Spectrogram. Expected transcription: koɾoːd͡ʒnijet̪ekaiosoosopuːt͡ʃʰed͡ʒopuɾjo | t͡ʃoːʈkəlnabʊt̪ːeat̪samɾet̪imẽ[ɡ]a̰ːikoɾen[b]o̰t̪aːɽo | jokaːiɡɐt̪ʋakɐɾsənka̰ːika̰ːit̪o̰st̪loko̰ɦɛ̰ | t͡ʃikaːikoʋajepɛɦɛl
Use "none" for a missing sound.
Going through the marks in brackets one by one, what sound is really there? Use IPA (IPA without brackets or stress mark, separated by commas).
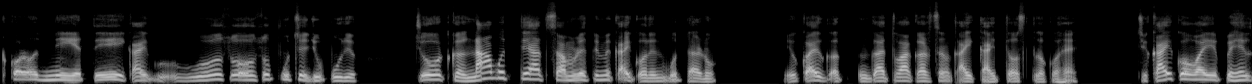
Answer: k, b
